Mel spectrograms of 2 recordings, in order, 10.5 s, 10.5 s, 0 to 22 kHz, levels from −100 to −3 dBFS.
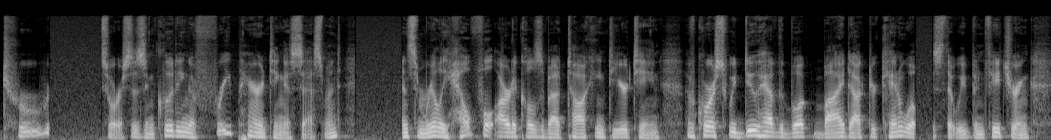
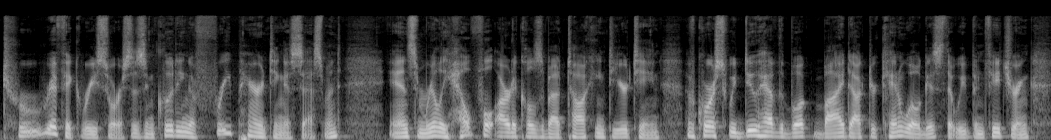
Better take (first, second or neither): second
